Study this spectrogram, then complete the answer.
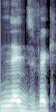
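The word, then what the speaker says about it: Niedzwiecki: It's Nedzvicki. I always get his name wrong.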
